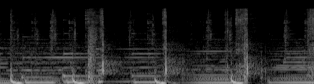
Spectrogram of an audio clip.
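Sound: knife chopping an onion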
